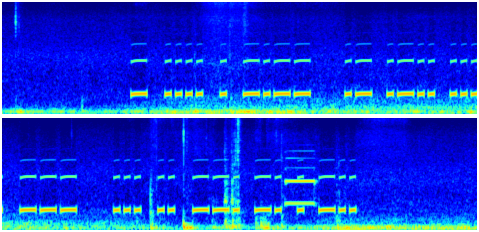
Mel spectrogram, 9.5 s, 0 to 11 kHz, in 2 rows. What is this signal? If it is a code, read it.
Morse code, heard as a keyed tone, hand-sent with a paddle, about 23 wpm, 610 Hz, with the noise inside a car. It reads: THEY ALSO SIGNED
